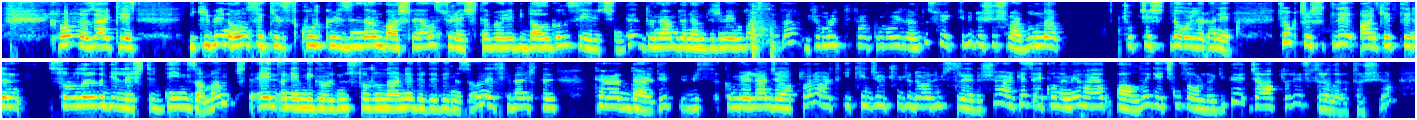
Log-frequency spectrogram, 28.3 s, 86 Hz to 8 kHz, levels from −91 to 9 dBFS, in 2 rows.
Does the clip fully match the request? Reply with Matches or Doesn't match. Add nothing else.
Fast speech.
Matches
